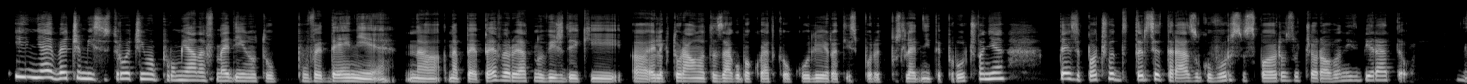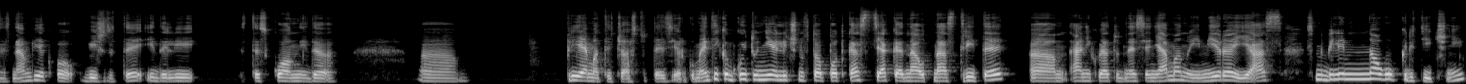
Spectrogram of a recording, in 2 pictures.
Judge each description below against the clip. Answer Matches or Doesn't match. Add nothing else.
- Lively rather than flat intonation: Matches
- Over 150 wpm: Matches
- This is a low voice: Doesn't match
